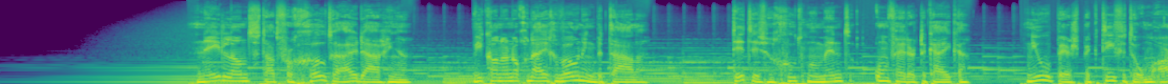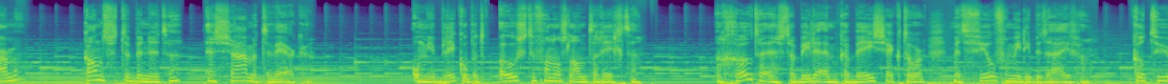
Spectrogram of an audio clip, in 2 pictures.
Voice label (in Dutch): Zakelijk informatief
